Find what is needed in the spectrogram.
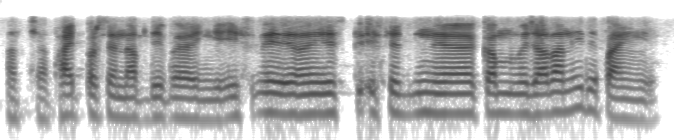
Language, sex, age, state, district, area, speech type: Hindi, male, 30-45, Bihar, Darbhanga, rural, conversation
